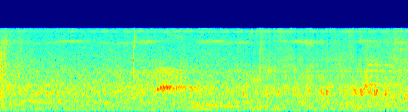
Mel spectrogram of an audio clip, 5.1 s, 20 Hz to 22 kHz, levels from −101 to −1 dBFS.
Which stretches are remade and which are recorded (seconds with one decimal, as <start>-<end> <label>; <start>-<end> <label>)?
0.0-3.1 recorded; 3.1-4.6 remade; 4.6-5.1 recorded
